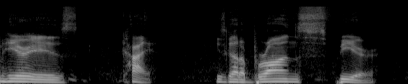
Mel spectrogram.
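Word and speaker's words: Cai: How do you pronounce that? C-A-I. I say Kai, right?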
